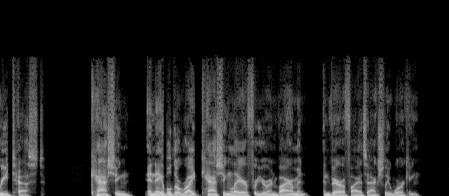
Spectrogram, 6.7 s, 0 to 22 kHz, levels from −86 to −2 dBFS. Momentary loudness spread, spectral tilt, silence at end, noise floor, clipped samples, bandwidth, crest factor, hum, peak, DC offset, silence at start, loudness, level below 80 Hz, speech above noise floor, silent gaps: 11 LU; -5 dB/octave; 0.45 s; -80 dBFS; under 0.1%; 16 kHz; 18 dB; none; -6 dBFS; under 0.1%; 0 s; -25 LUFS; -40 dBFS; 56 dB; none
